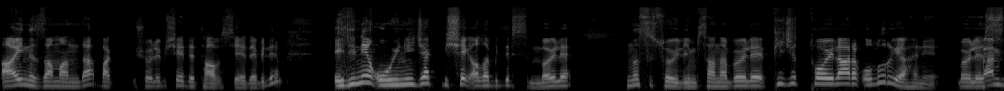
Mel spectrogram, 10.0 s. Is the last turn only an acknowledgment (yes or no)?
no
